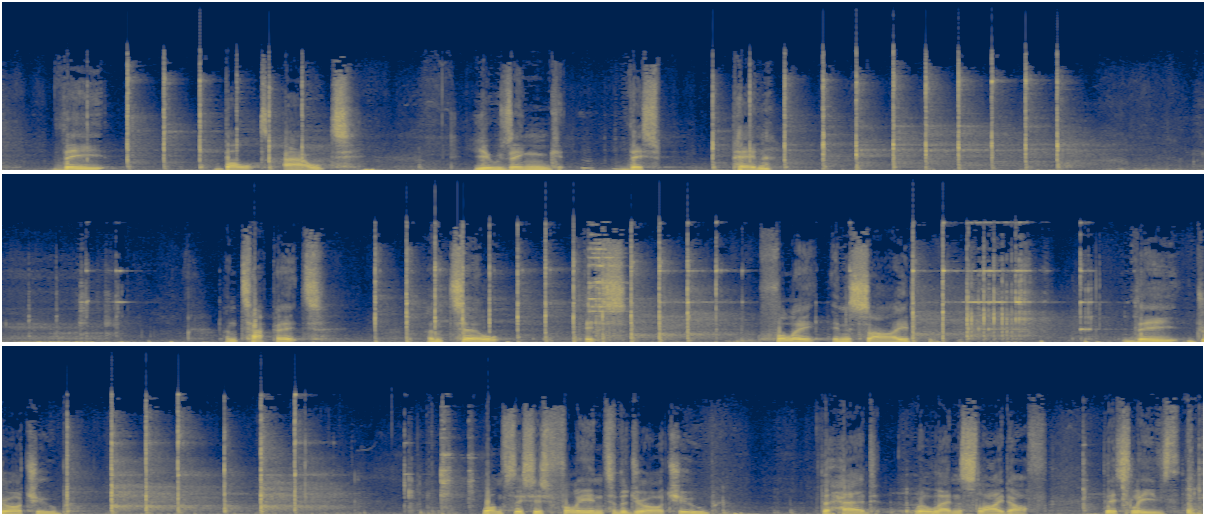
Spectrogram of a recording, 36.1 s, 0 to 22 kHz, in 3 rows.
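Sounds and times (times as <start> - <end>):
metal parts clinking: 12.7 - 13.4, 21.5 - 23.2.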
